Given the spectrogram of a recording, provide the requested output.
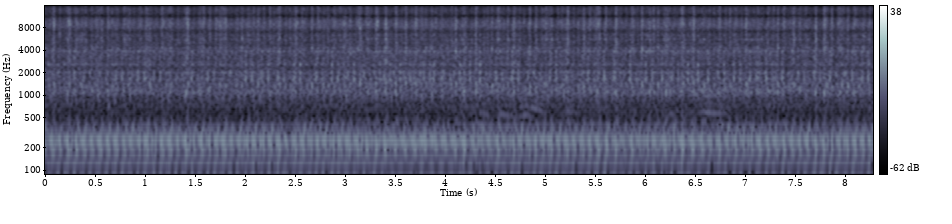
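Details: Evinrude 20hp two-stroke outboard modified to 25hp, after full service, reeds, primer seals, thermostat; steady mid-pitched drone without stumbling or surging; earlier lean coughing and spitting fixed, running smooth and healthy.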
